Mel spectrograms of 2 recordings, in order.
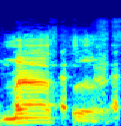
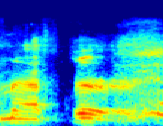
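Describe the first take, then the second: First: The word is said without any T sound. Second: The word is said with a clear T sound. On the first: The speaker calls it right. "The T is silent" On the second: The speaker calls it wrong. "not master"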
